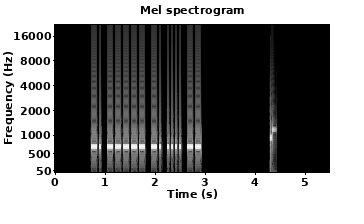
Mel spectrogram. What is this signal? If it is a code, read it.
Morse code, heard as a keyed tone, about 29 wpm, 700 Hz. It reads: N0NHM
